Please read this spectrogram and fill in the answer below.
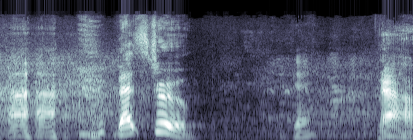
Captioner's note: laughter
